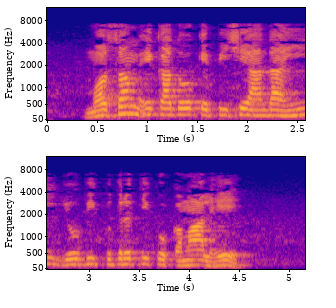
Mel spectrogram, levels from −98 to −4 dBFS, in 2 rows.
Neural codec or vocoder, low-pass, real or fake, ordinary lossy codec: none; 7.2 kHz; real; AAC, 48 kbps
